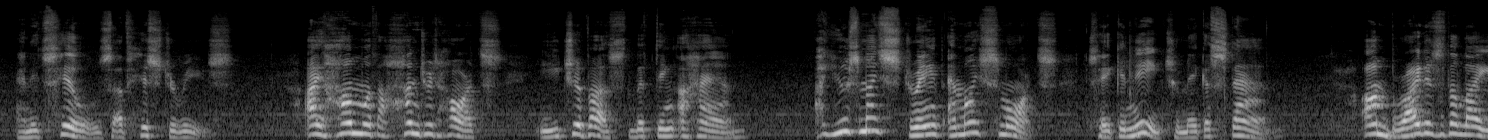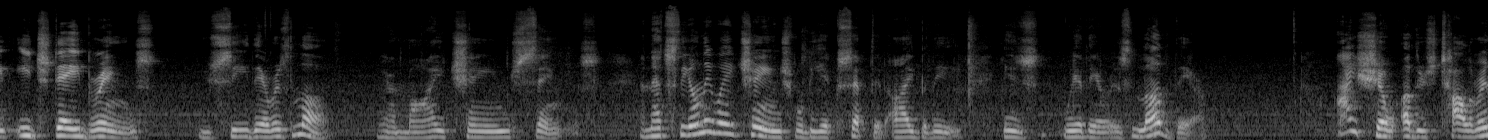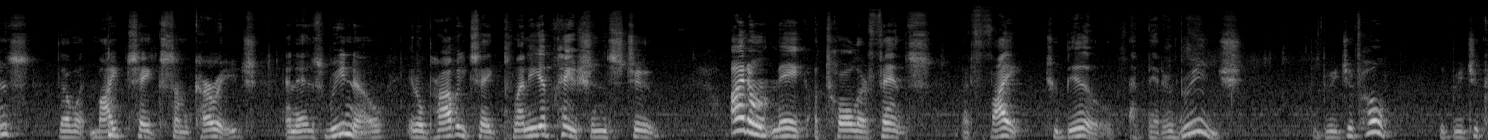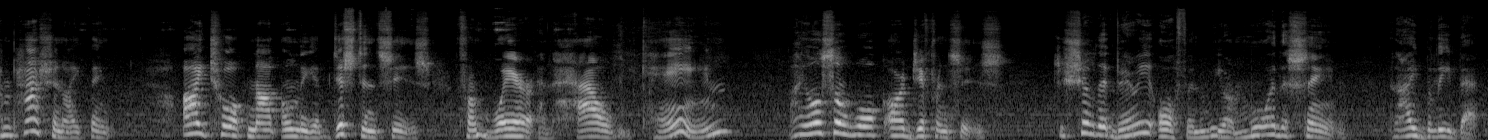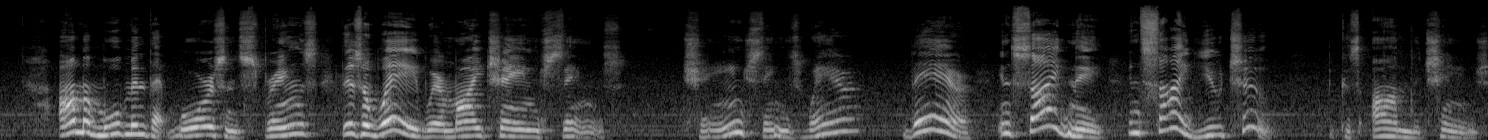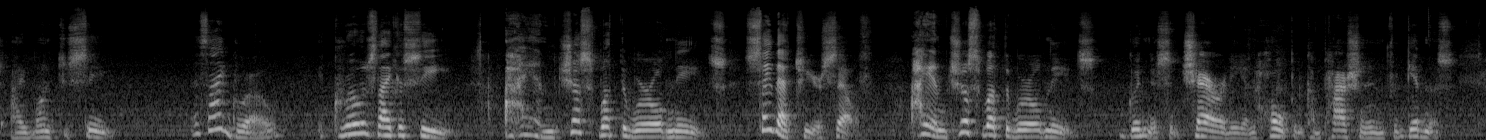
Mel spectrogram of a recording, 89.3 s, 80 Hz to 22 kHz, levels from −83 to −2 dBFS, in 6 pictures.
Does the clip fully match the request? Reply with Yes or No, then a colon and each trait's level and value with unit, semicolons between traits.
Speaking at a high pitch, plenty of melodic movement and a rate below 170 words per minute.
Yes: high, 195 Hz; wide, 6.3 semitones; average, 140 wpm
